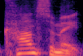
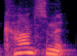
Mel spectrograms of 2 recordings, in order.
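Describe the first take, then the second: First: It has the verb pronunciation of the word. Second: It has the adjective pronunciation of the word. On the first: To finish something or make it complete. "Consummate is also a verb. Notice the different pronunciation" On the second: Perfect or supremely skilled. "A consummate pianist is an extremely good one"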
